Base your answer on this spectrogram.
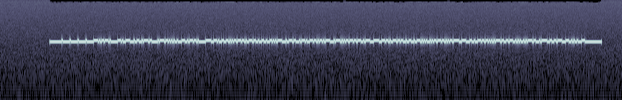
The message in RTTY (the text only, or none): HOWEVER, THIS APPROACH DOES NOT ALWAYS STOP REINFECTION.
